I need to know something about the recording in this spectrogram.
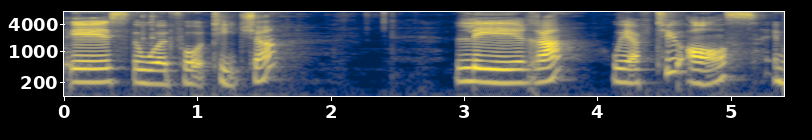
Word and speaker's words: Lehrer: The first R is pronounced because it starts the second syllable. And the second R is not pronounced because it's the last letter of the word. So, Lehrer. And it again just sounds like an A.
